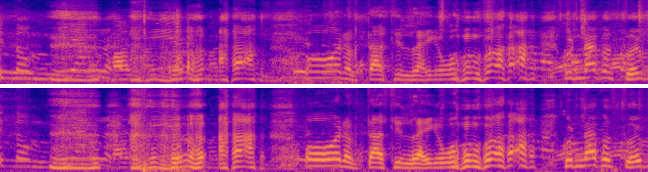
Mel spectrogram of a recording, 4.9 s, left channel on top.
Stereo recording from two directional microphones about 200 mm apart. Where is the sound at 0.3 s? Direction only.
40° right (ahead or behind).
